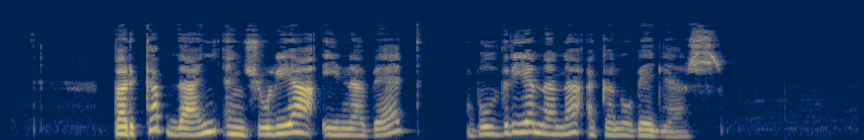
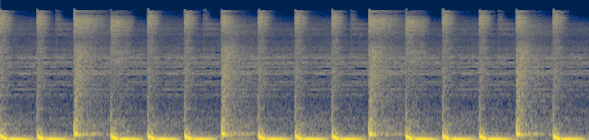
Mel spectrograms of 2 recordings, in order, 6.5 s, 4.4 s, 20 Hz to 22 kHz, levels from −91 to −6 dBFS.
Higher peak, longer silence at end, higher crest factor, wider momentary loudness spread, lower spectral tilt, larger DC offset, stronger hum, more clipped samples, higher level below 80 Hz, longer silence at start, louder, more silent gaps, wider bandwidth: second, -6 dBFS vs -2 dBFS; first, 1.1 s vs 0 s; first, 24 dB vs 12 dB; first, 12 LU vs 2 LU; about the same, -4.5 dB/octave vs -5.5 dB/octave; neither; neither; neither; second, -82 dBFS vs -16 dBFS; first, 0.85 s vs 0 s; second, -28 LUFS vs -17 LUFS; neither; second, 11 kHz vs 17 kHz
